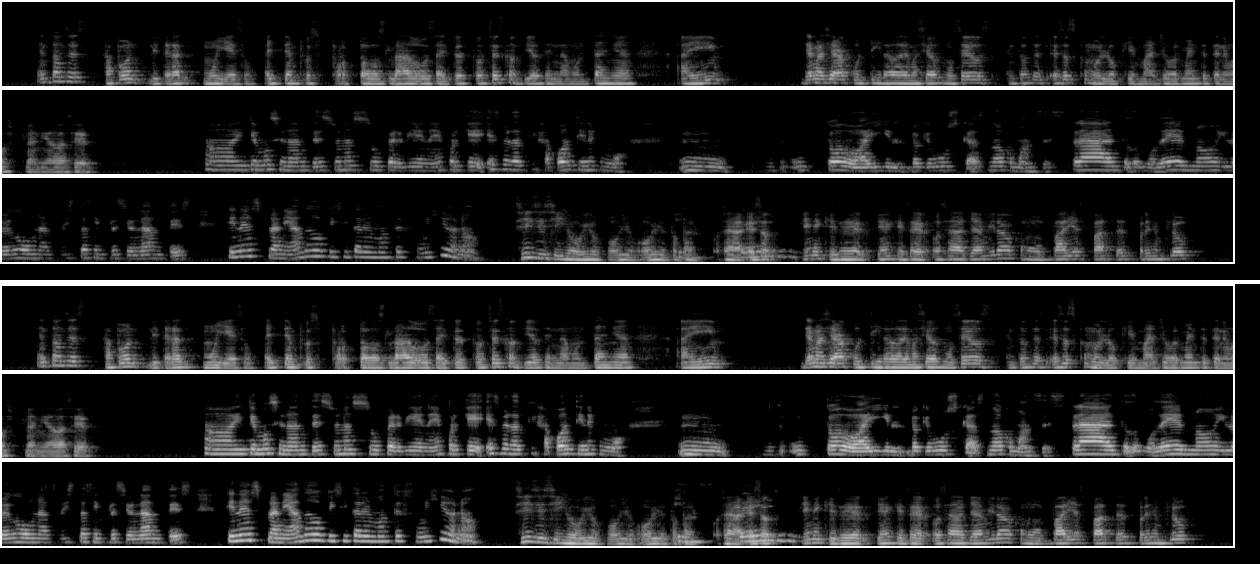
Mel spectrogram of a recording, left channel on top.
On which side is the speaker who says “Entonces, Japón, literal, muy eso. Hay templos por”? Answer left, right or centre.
Right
